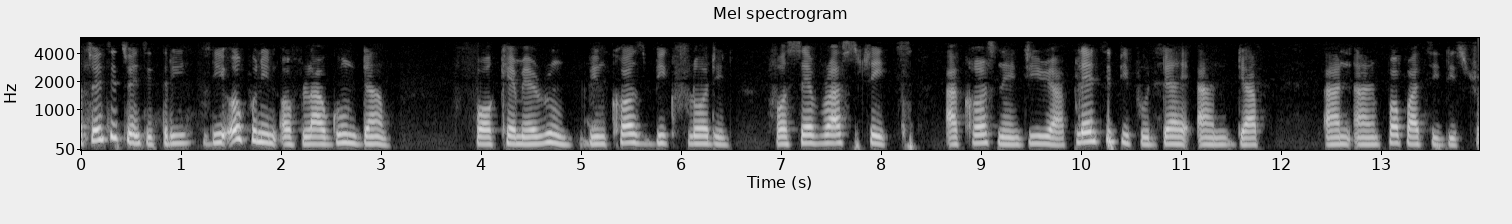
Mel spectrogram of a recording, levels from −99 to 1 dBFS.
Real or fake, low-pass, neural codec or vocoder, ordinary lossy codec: real; 5.4 kHz; none; MP3, 48 kbps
